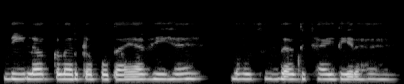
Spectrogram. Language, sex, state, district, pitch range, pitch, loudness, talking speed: Hindi, female, Chhattisgarh, Sarguja, 235-245 Hz, 240 Hz, -17 LUFS, 180 wpm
